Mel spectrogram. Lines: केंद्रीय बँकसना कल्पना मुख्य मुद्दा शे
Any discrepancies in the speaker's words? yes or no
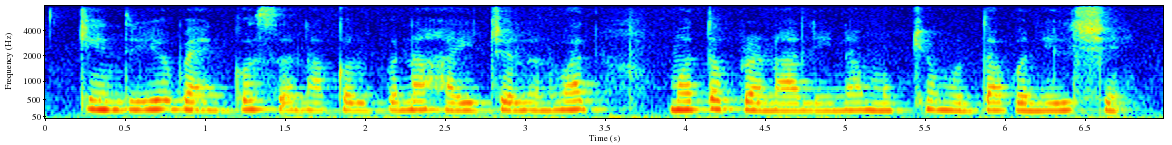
yes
